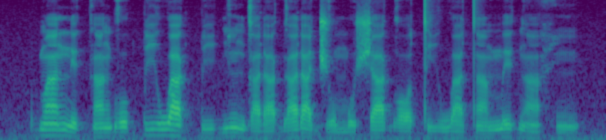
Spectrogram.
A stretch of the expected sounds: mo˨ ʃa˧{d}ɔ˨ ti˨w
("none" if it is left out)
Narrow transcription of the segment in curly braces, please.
ɡ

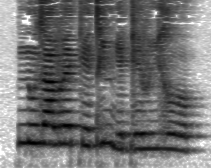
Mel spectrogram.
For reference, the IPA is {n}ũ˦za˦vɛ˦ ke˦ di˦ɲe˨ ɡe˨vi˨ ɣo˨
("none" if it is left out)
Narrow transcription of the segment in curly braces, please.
n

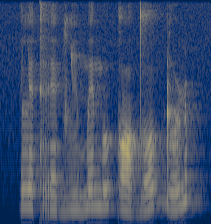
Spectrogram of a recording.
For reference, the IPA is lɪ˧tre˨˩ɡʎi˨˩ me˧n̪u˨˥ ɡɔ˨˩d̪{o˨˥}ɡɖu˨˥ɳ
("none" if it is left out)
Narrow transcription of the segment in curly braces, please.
o˨˥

